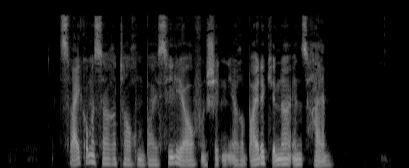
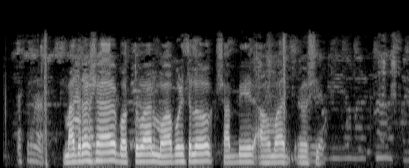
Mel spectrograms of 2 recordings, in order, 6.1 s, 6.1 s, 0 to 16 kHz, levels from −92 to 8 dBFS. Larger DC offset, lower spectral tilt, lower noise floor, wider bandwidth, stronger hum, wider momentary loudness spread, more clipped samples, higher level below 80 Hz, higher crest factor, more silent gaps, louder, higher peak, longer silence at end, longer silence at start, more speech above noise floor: neither; second, -3.5 dB/octave vs -6.5 dB/octave; first, under -90 dBFS vs -46 dBFS; first, 11.5 kHz vs 7.6 kHz; neither; second, 7 LU vs 19 LU; neither; about the same, -58 dBFS vs -58 dBFS; first, 22 dB vs 16 dB; neither; second, -36 LUFS vs -16 LUFS; second, -16 dBFS vs -2 dBFS; first, 1.15 s vs 0.2 s; first, 0.9 s vs 0.25 s; first, over 53 dB vs 29 dB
